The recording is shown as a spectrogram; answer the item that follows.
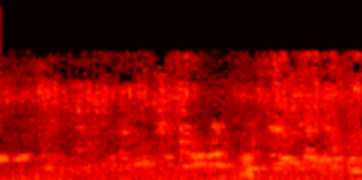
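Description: Busy street ambience beside a beachfront road: background chatter of passers-by over a steady rumble of passing traffic and wind on the microphone, with some music mixed in.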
